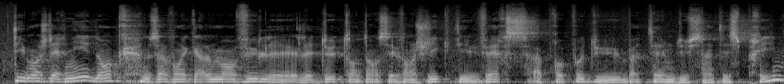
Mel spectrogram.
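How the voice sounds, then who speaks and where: Audible room echo, noticeable background noise, very even loudness and hardly any pauses. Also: man, medium pitch for a man, ordinary pitch variation. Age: 80s+. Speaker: preacher. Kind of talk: sermon. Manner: halting.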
